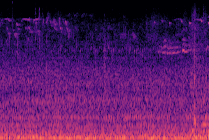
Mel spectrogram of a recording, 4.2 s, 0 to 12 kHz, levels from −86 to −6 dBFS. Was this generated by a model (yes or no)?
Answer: no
